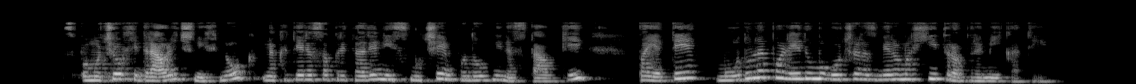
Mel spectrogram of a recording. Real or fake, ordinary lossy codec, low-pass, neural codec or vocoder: real; MP3, 32 kbps; 7.2 kHz; none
